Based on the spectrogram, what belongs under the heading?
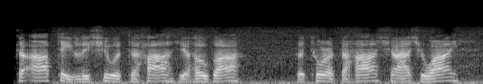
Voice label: voice, hebrew language; Psalm 119:174; ta'avtee leeshoo'ateha yehovah, ve'torateha sha'a'shu'ai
